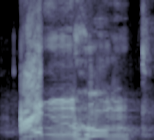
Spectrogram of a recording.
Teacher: Nun ketemu dengan ha tidak berdengung. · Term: Izhar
